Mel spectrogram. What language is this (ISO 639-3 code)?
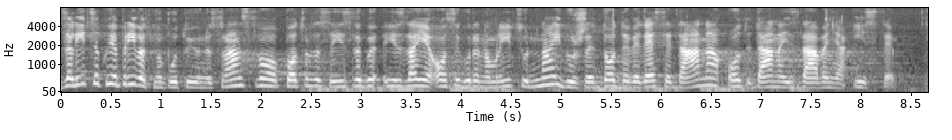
srp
